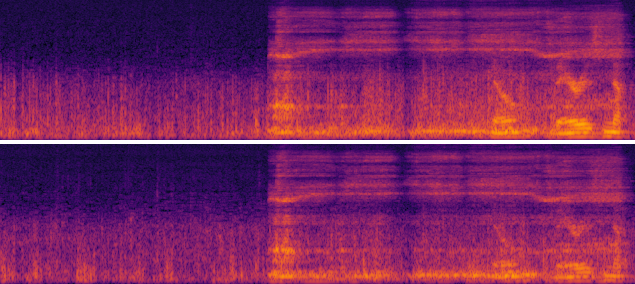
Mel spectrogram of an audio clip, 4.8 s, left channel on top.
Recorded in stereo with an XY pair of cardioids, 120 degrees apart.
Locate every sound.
2.0 s snoring: straight ahead, 6.5 m
3.7 s a man speaking: 55° left, 1.3 m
